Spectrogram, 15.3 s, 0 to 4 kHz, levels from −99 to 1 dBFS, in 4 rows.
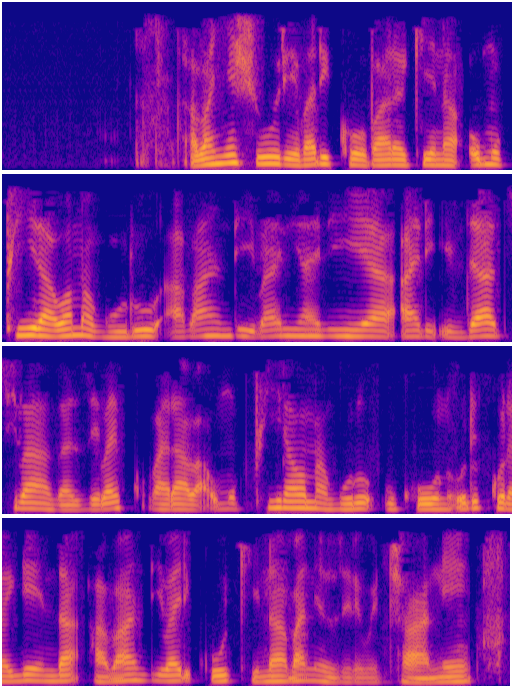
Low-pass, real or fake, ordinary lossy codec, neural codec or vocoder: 3.6 kHz; fake; MP3, 32 kbps; autoencoder, 48 kHz, 128 numbers a frame, DAC-VAE, trained on Japanese speech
